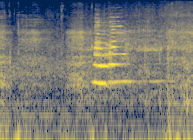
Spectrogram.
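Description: A mountain bike rolling over rough, loose dirt singletrack, with a low steady rumble of tyres and wind on the helmet camera. About halfway through, a short, steady, whistle-like squeal lasts under a second.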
